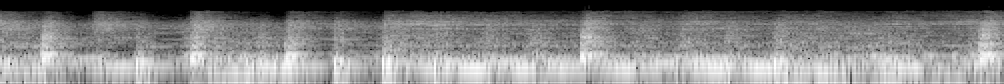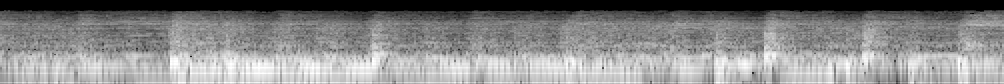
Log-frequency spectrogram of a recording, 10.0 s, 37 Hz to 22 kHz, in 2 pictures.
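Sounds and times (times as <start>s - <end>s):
distorted electric guitar riff: 0.0s - 10.0s
drum kit: 0.0s - 10.0s.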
